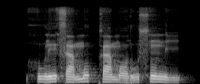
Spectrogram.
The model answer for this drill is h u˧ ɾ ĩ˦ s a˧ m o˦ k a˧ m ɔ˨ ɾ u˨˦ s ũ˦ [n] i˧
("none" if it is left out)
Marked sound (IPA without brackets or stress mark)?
n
